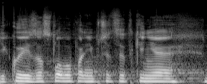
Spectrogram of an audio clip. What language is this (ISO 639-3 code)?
ces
